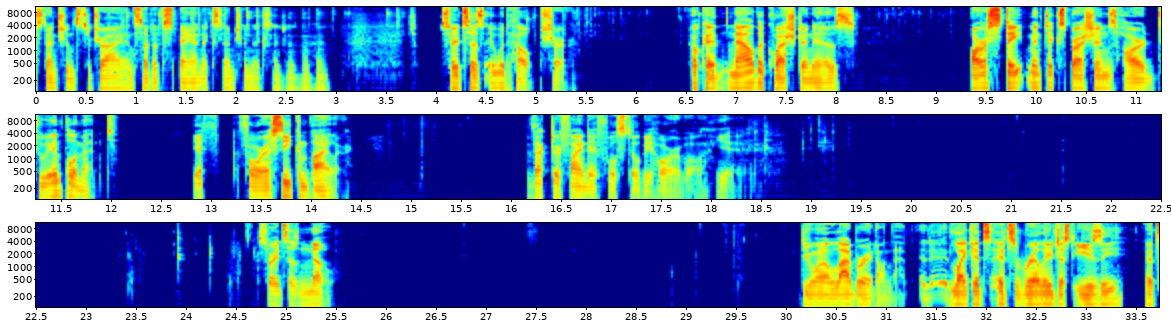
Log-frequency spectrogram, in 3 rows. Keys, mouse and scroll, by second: 0.9 ctrl+/, 1.4 ctrl+s, 1.5 ctrl+a, 1.6 ctrl+space, 1.6 ctrl+e, 1.8 ctrl+g, 2.2 ctrl+s, 2.5 ctrl+n, 2.6 ctrl+n, 2.7 ctrl+n, 3.1 ctrl+=, 3.6 ctrl+s, 4.3 ctrl+=, 4.9 ctrl+-, 5.3 ctrl+a, 5.4 ctrl+space, 5.7 ctrl+n, 5.8 ctrl+n, 5.9 ctrl+g, 6.2 ctrl+s, 7.6 ctrl+s, 8.4 ctrl+space, 8.5 ctrl+p, 8.6 ctrl+p, 8.7 ctrl+g, 8.8 ctrl+e, 9.0 ctrl+n, 9.1 ctrl+n, 9.5 ctrl+s, 31.5 ctrl+a, 31.6 ctrl+space, 31.7 ctrl+e, 31.7 ctrl+g, 32.2 ctrl+s, 32.4 ctrl+n, 32.5 ctrl+n, 32.7 ctrl+space, 33.2 ctrl+alt+b, 33.3 ctrl+g, 33.6 ctrl+s.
